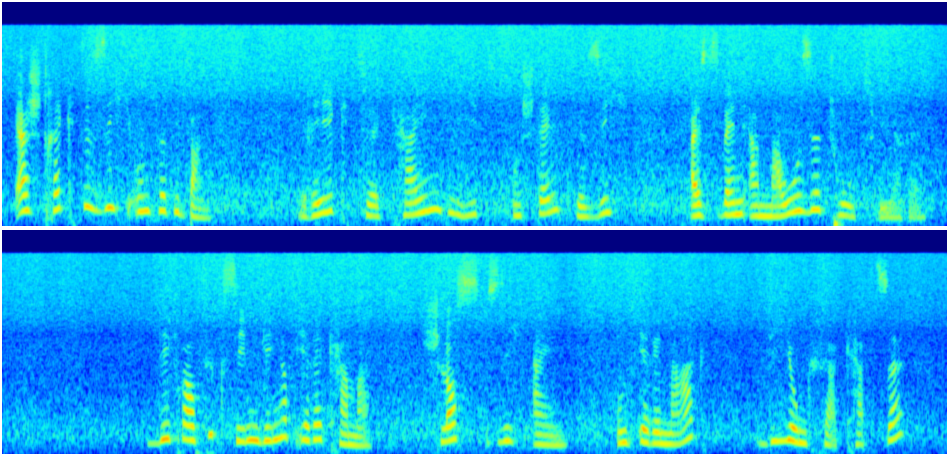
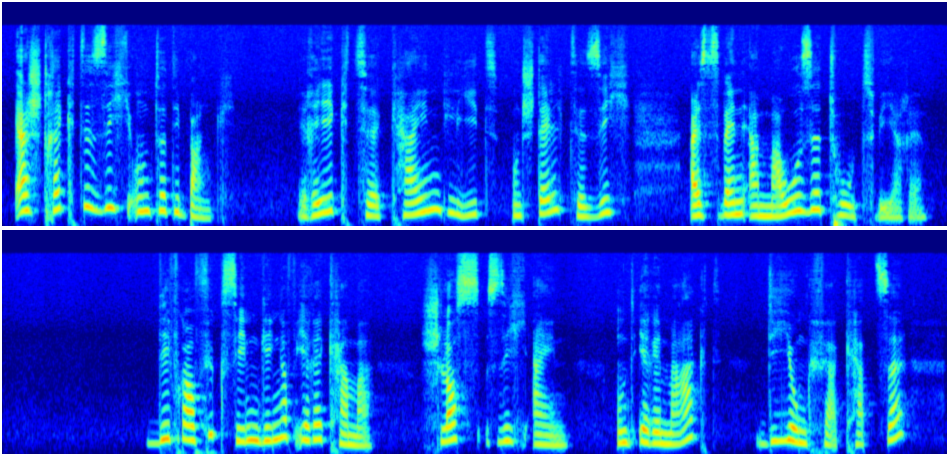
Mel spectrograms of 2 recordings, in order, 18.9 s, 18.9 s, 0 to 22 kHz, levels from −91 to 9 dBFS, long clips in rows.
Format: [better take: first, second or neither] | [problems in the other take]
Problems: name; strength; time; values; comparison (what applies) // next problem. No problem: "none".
second | hiss; loud; throughout; 3 dB below the speech; faint in the second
